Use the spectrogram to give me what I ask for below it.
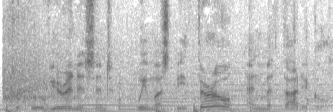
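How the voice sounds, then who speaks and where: An anime dub investigator with a creaky, gravel-edged voice. He is earnest and methodical, coaxing and reassuring with lively inflection. Clear soundtrack music runs underneath. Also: medium pitch, fairly quick. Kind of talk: English anime dub acting.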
